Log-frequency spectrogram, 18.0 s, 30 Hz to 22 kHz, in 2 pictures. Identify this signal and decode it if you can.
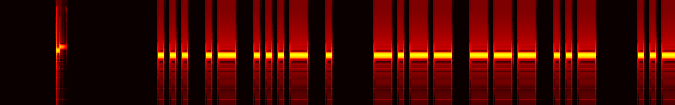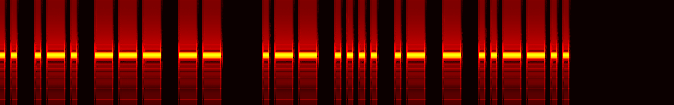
Morse code, heard as a keyed tone, about 15 wpm, 700 Hz. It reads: SAVE YOU FROM WHAT?
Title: Sentences from Top 1100 Words 15wpm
